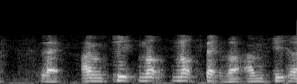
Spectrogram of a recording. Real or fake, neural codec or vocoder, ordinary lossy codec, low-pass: fake; codec, 44.1 kHz, 2.6 kbps, SNAC; AAC, 16 kbps; 7.2 kHz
